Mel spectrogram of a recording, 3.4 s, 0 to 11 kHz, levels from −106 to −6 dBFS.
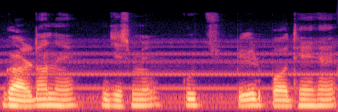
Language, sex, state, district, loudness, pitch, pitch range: Hindi, male, Chhattisgarh, Raipur, -19 LUFS, 135 Hz, 135-140 Hz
